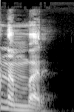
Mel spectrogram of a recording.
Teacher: ना के ऊपर अनुस्वार की मात्रा लगी हुई, उसके बाद वाला अक्षर कौन सा है, बा, ये रहा बा, तो आधा माँ पढ़ दिया।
